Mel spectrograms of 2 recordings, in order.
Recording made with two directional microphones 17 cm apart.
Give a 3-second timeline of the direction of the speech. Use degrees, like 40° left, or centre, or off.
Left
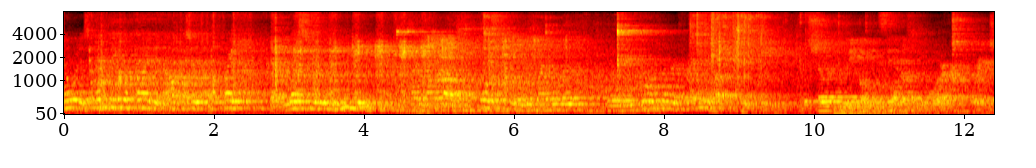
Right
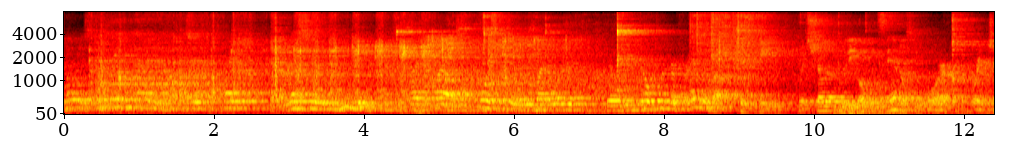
30° left, 10° right, 40° right, 60° right.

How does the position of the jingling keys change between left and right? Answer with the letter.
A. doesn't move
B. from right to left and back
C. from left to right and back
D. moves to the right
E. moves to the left
B.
